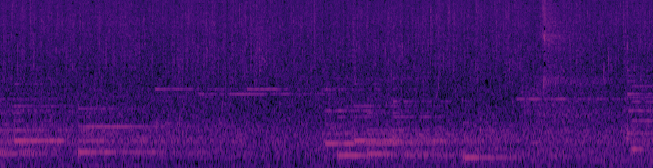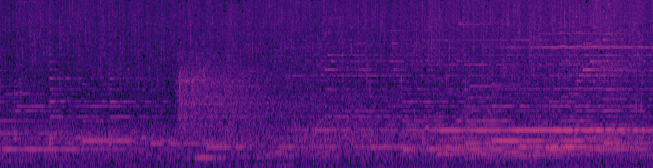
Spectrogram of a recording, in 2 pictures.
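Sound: cascading waterfall water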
